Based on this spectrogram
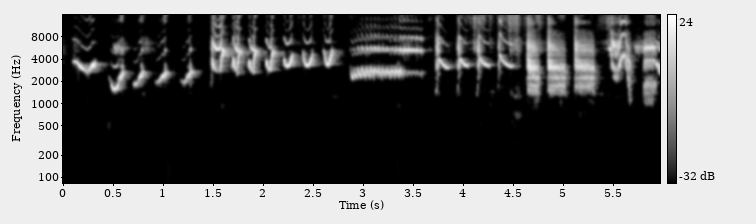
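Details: Asian pied starling singing a lively morning phrase to trigger rival birds: rapid rising chirps, a burst of high looping whistles, a grating buzzy stretch, then sharp clicks and harsh rasps.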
